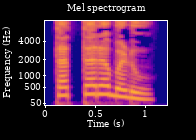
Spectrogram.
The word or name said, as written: ತತ್ತರಬಡು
